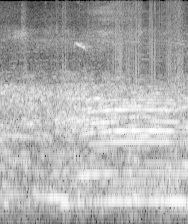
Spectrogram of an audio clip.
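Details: Cattle mooing at a cattle market in Tuban, Indonesia: one sustained, even, tonal low that holds its pitch throughout, with a faint hum of crowd and traffic beneath.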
